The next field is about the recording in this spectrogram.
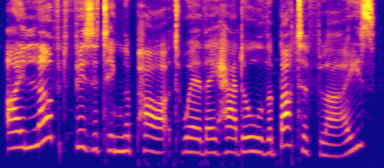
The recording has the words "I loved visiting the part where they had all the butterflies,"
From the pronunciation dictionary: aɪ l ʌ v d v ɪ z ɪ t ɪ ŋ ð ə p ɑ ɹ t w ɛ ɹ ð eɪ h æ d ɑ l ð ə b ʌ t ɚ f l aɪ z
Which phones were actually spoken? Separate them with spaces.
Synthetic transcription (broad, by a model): aɪ l ʌ v d v ɪ z ɪ t ɪ ŋ ð ə p ɑ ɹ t w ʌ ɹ ð eɪ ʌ d ɑ l ð ə b ʌ t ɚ f l aɪ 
